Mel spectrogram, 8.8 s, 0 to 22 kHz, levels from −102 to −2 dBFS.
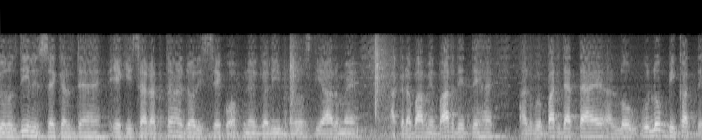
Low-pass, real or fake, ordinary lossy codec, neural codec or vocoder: none; fake; none; codec, 16 kHz, 0.4 kbps, LongCat-Audio-Codec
